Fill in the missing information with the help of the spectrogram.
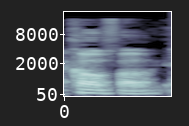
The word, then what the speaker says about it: COFO: And then is it pronounced COFO? – Yeah. COFO.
